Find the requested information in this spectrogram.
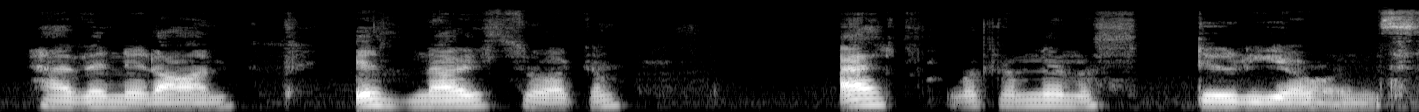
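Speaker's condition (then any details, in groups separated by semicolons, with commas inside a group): Cerebral palsy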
